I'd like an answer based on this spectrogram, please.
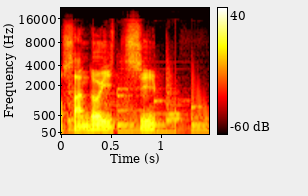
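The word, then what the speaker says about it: サンドイッチ: Actually accent on the i in Japanese, so sandoichi.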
